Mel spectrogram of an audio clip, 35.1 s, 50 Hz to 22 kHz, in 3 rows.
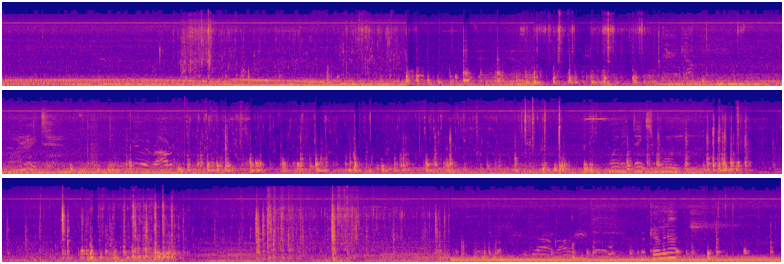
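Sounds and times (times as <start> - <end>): boat motor idling: 0.0 - 35.0
sharp knocks on boat: 2.6 - 10.6, 12.7 - 31.0.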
